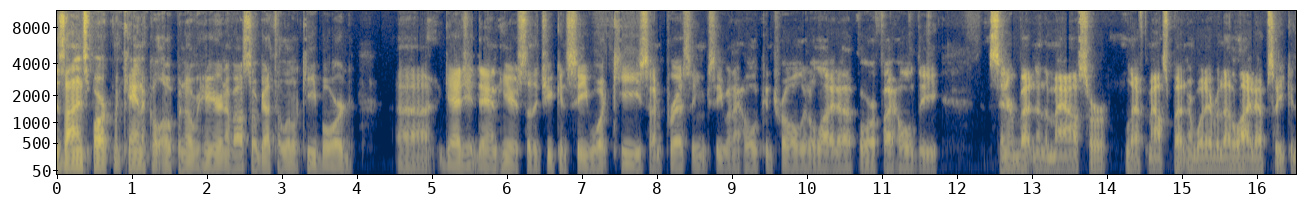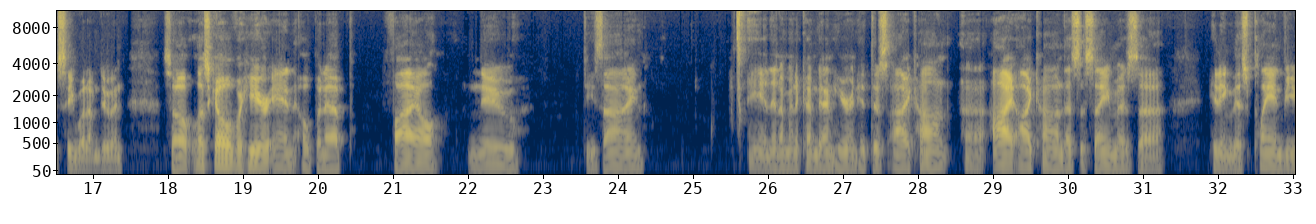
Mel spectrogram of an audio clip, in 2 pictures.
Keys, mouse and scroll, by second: 10.7-11.1 scroll up 1, 11.4 scroll up 1, 14.1 click, 20.0 click, 21.9 click, 23.6 click, 30.8 click.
